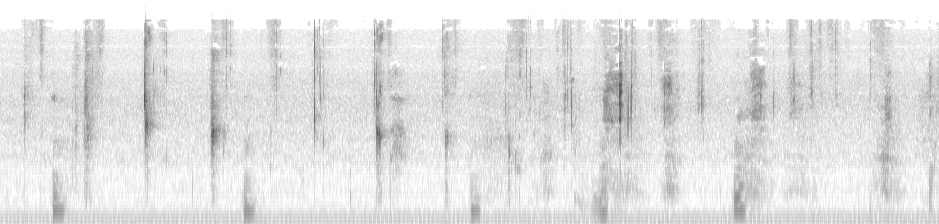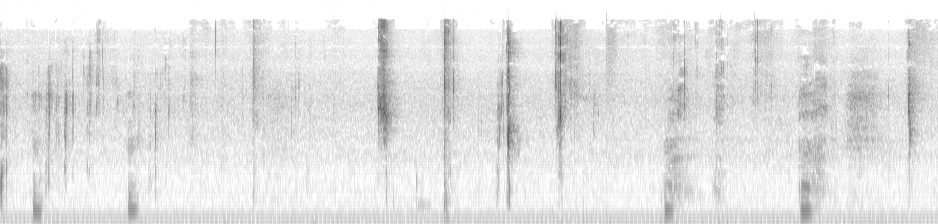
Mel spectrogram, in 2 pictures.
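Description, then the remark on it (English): Wet slurping and licking mouth sounds repeat irregularly over a steady low hum, each one a soft smacking click with moist squelches between them. “Do you like hearing me slurp my own cum out of you?”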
